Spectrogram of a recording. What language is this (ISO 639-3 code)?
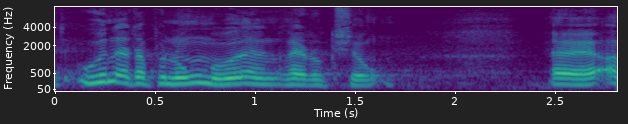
dan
